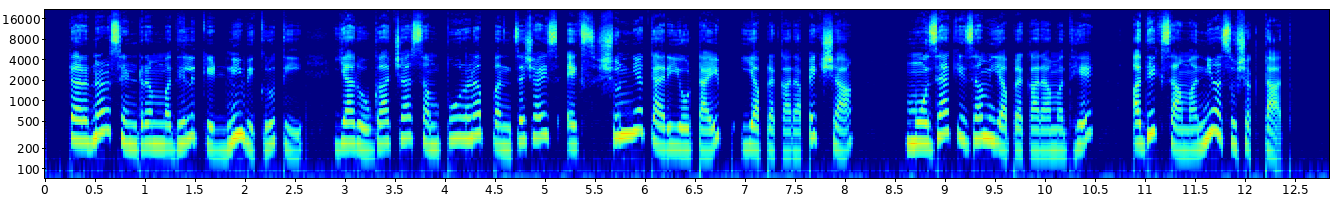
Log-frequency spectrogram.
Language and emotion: Marathi, neutral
